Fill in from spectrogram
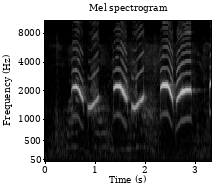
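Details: Paired slurred whistles from a bird, each pair a falling note then a lower rising one, repeated three times at roughly one-second intervals.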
